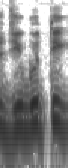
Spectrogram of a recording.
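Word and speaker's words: Djibouti: तो डी से जो जिबूती की जो स्पेलिंग है वो डी से आरंभ होती है ऐसे बोलने में जिबूती आता है लेकिन इसकी जो स्पेलिंग है वो डी से आरंभ होती है तो ये हो गया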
